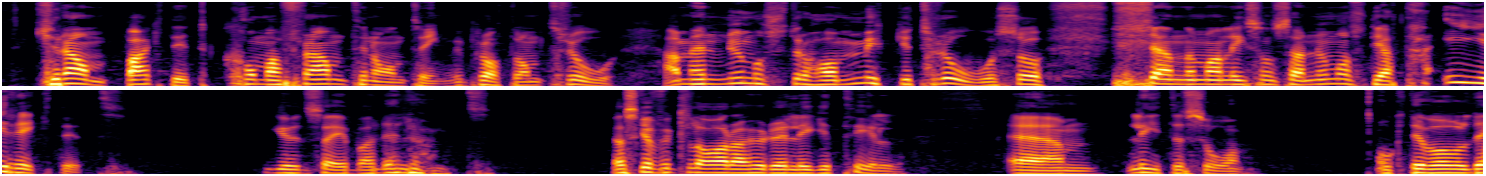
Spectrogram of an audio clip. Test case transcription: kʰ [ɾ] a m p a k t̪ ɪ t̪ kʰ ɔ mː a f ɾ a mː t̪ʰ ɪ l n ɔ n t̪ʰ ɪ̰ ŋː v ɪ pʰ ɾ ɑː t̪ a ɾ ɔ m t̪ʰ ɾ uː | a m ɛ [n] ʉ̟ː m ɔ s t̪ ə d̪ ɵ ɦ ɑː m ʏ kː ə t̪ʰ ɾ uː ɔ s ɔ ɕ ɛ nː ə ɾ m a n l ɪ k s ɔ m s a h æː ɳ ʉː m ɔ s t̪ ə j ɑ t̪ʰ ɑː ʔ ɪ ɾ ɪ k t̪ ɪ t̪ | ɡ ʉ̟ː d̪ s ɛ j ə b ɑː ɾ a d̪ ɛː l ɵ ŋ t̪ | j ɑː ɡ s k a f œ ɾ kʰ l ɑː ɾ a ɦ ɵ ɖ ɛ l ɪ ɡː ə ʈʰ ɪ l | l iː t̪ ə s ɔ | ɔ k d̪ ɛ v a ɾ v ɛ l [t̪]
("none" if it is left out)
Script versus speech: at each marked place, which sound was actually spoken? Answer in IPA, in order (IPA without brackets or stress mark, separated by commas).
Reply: ɾ, nː, d̪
